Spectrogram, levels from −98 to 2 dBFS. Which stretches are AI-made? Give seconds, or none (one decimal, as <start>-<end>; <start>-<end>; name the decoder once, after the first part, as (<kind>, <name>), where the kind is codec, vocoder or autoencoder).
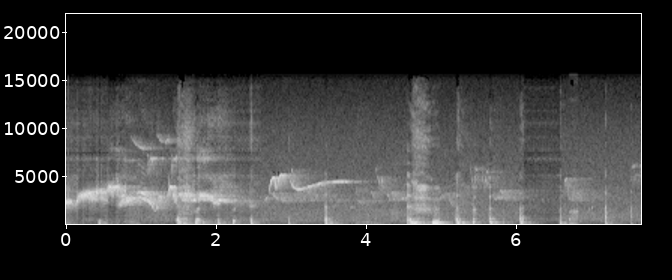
0.0-0.8 (codec, SNAC); 1.6-2.6; 6.1-6.6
